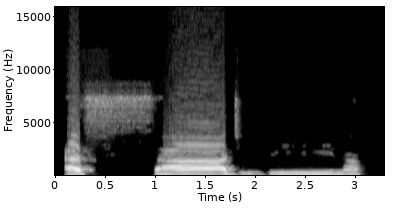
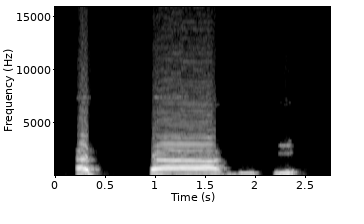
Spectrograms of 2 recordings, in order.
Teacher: देखिए इसमें अत्ता और अस्सा फर्क करना है। सीन में सीटी की आवाज आए और ता में सीटी की आवाज ना आए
